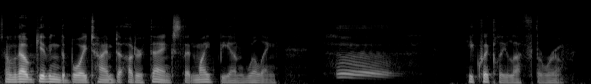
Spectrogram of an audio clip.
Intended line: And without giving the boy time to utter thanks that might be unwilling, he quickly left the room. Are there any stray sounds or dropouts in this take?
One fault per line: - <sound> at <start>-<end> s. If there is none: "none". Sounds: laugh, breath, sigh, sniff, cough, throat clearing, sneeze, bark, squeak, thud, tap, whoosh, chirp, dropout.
- sigh at 3.2-4.2 s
